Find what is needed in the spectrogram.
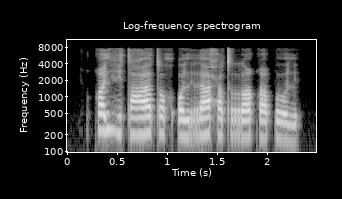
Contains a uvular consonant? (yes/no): yes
